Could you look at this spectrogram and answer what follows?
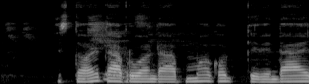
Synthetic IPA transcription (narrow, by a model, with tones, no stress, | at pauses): i˨st̪ɔː˨i˦t̪aː˨pɾu˨˧˨ndaː˨˩p̚mɔ˦kɔ˦ke˨de˨ndaː˦˧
